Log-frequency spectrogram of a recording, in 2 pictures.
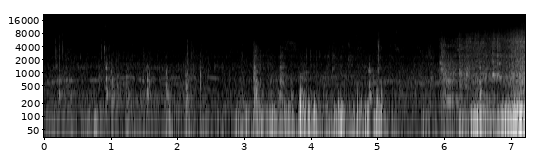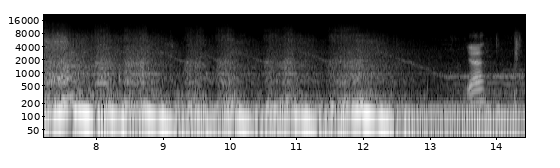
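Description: A few faint clicks, then a classic Fiat X1/9's engine starts about six seconds in and is revved in short blips about once a second, five times, before settling to a steady idle near the end.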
